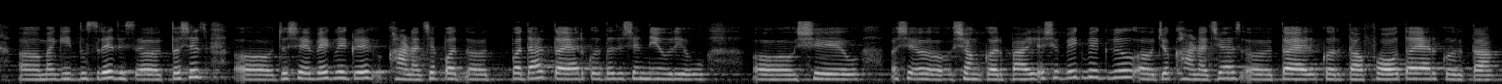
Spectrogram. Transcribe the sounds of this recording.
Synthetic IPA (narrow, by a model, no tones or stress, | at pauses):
maɡid̪usɾed̪ist̪əset͡s | d͡zəɕeʋeɡʋeɡɭekʰaɽ̃at͡ɕepə | pəd̪aɾt̪ʰt̪ːəjaɾkəɾt̪ad͡zəɕẽneʋɾew | ɕew | əɕeɕəŋkəɾpaiəɕeʋeɡʋeɡɭed͡ʑekʰaɽ̃at͡ɕet̪əjaɾkəɾt̪afɔwt̪əjaɾkəɾt̪a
